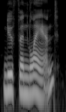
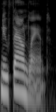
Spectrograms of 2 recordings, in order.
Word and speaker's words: Newfoundland: So one of them wanted to put emphasis upon the land, like Newfoundland, and the other was adamant that the found was what was stressed, like Newfoundland.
